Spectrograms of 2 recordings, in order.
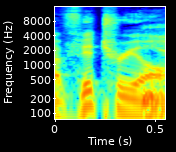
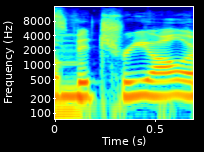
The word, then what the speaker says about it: vitriol: So was it vitriol or is it vitriol? – I'm probably it's probably vitriol in British. You know, they add syllables. – Vitriol. I don't know. Oh no, I didn't realize that there was an I in there. Vitriol. – Yeah, there is an I in there. I always pronounce it vitriol.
